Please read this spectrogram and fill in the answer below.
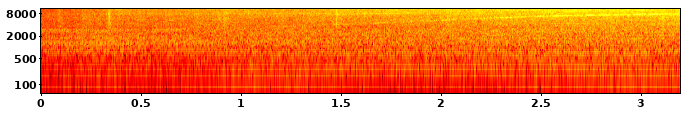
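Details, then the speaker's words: Roadkill ramp truck diesel on its first road test in years, driven without a hood: a high whistle climbs over the pulling engine as the turbos spool under load; a loose clamp later causes a boost leak. "I've never driven it without a hood. Oh my god, it's working. I hear the turbos,"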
